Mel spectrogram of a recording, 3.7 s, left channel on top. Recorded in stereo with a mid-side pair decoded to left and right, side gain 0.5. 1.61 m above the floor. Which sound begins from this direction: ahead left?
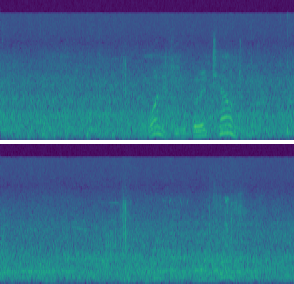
A man speaking, at 1.7 s.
